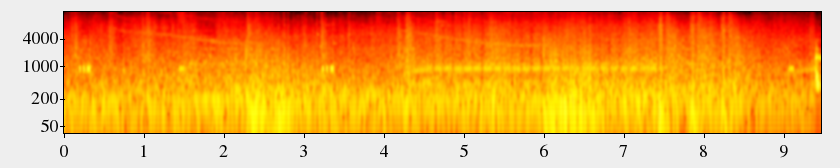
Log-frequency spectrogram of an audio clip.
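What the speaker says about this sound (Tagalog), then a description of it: "Ay, fireworks na." Fireworks popping and booming repeatedly at a distance, with whistling rockets and a crowd of voices talking throughout.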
